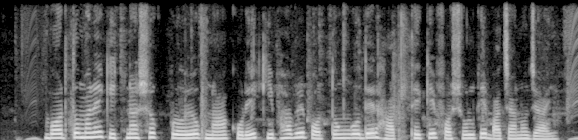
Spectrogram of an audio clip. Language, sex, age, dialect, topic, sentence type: Bengali, female, <18, Northern/Varendri, agriculture, question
